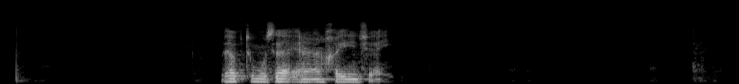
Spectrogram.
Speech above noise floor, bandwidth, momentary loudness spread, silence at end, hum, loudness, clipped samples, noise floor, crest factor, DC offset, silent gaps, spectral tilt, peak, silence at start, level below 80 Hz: over 67 dB; 7.6 kHz; 11 LU; 3.55 s; none; -24 LUFS; under 0.1%; under -90 dBFS; 24 dB; under 0.1%; none; -7 dB/octave; -6 dBFS; 2.2 s; -66 dBFS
